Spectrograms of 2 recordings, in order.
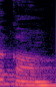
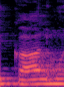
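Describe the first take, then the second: First: "काम" with the L left silent, just kaam. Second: "कालमो" with the L sounded, kaal-mo; wrong with the L. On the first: Teacher gives pupils the right reading, silent L in "काम". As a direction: say "काम" with no L sound. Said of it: "केवल सीएएम का उच्चारण निकालना है". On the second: Teacher shows pupils the wrong reading, L sounded in "कालमो". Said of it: "इसे कालमो नहीं पढ़ेंगे". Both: Shown as a demonstration.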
